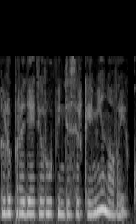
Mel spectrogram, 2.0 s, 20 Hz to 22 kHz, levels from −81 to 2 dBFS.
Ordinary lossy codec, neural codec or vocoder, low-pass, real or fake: AAC, 24 kbps; none; 19.8 kHz; real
